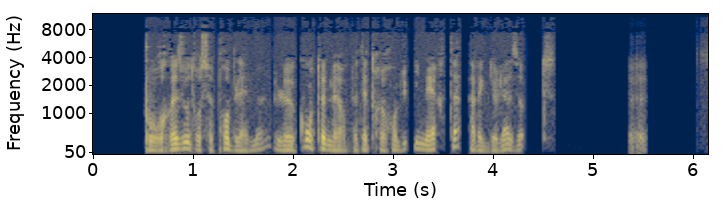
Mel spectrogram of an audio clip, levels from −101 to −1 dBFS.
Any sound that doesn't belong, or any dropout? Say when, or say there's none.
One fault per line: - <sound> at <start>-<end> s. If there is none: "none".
- laugh at 5.4-5.5 s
